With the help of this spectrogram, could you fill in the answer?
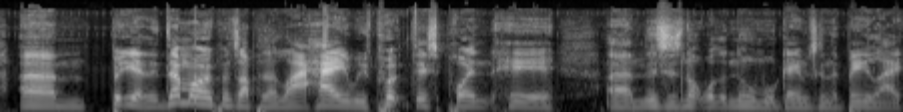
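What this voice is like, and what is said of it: Sick, weird-sounding voice. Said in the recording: “I'm sick, by the way. So if you think my voice is weird or something like that, I am.”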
